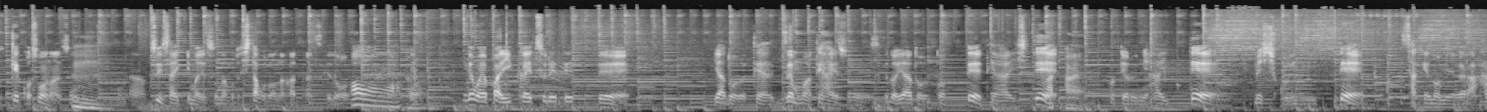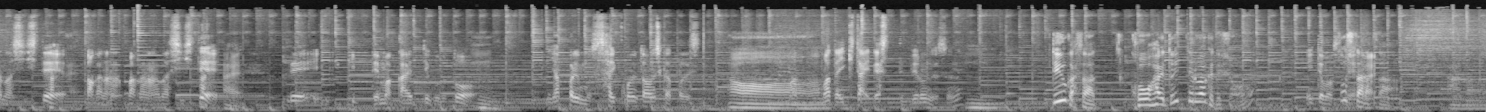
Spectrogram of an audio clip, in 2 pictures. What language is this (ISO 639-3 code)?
jpn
